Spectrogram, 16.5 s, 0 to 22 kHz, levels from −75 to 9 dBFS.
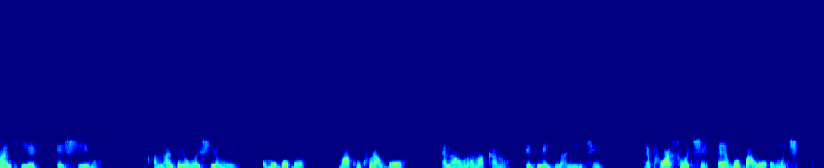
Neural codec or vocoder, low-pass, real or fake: codec, 16 kHz, 1.1 kbps, Voila-Tokenizer; 3.6 kHz; fake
